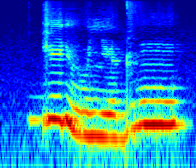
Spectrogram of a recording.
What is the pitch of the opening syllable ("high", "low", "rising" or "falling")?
high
